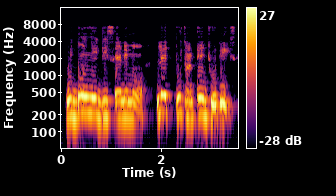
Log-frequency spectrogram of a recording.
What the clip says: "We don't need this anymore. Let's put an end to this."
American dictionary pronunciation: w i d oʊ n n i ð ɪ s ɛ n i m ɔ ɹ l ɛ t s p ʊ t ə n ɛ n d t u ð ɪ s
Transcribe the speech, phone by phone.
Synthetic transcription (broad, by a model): w i d oʊ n n i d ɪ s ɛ n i m ɔ l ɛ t p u t ə n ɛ n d t u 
